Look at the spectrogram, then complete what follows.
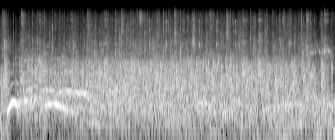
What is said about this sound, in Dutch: Graag een applaus voor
